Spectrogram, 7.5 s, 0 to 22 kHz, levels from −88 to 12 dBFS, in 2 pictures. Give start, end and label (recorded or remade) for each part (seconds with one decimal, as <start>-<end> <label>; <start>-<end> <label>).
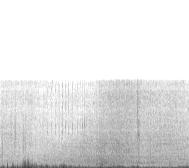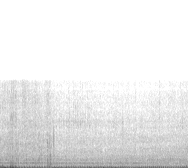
0.0-1.4 remade; 1.4-2.3 recorded; 2.3-7.5 remade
